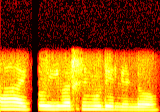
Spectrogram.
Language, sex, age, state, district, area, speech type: Malayalam, female, 18-30, Kerala, Palakkad, urban, conversation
